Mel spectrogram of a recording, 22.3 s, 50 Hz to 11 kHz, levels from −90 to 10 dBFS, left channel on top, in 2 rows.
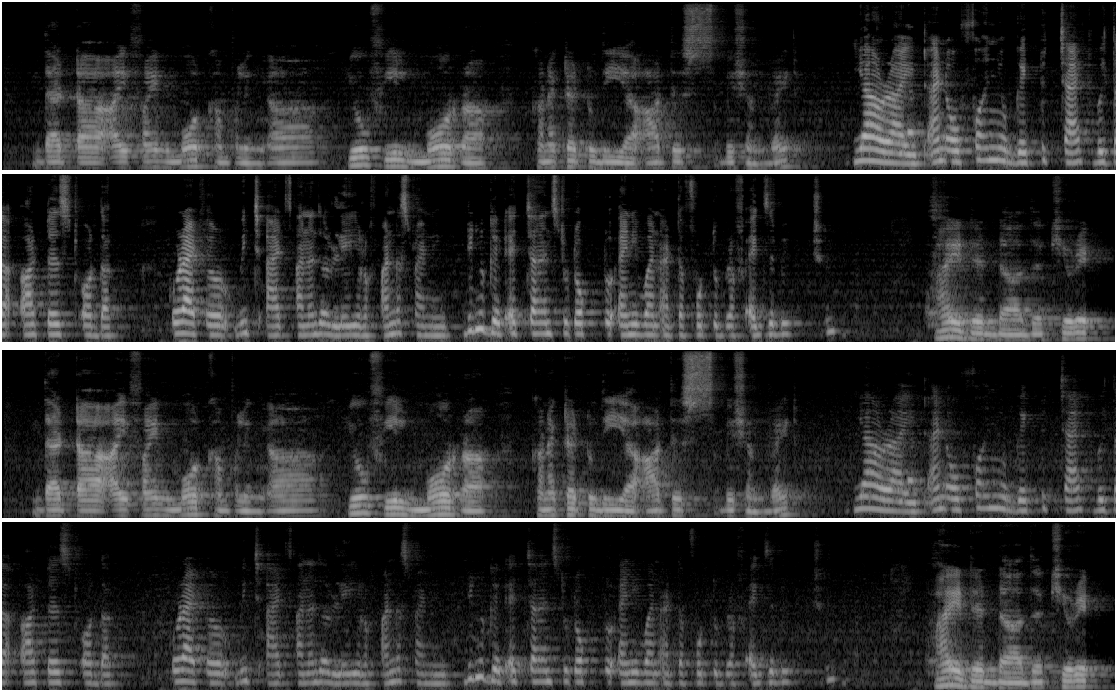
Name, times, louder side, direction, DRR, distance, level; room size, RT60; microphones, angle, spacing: voice 1, 0.3-3.2 3.5-4.8 5.3-7.9 20.5-22.0, right 1 dB, 35° right, 10 dB, 0.7 m, -33 dB
voice 2, 8.5-12.3 12.8-19.5 20.4-20.5, left 5 dB, 55° left, 11 dB, 0.4 m, -34 dB
18.0 x 6.8 x 9.6 m, 1.1 s
head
